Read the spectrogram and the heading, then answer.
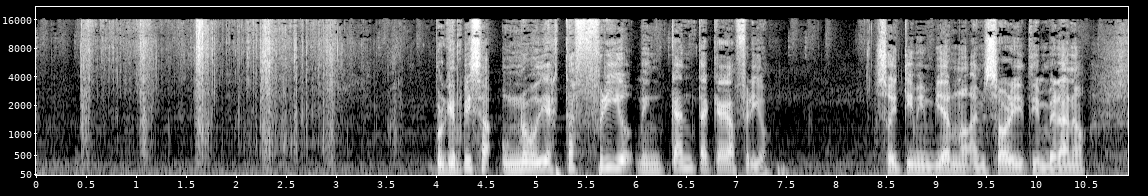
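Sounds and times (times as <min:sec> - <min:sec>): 
footsteps crunching on gravel: 0:00.0 - 0:04.8
low rumble: 0:00.0 - 0:09.5
speech: 0:04.0 - 0:07.5, 0:08.4 - 0:10.9.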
